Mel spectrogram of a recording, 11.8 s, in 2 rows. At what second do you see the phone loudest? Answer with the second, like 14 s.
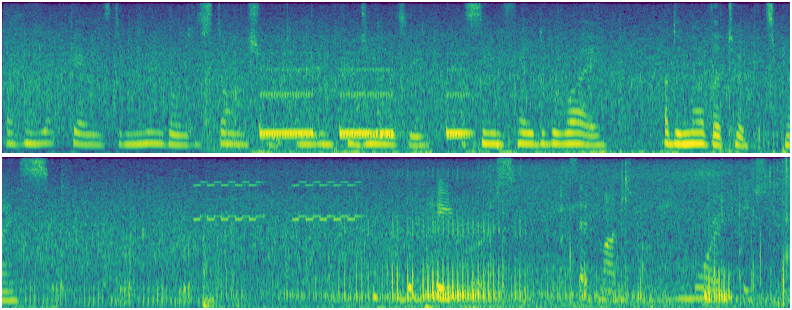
3 s.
